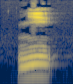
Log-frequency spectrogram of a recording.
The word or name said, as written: ni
